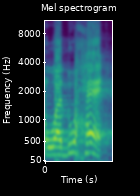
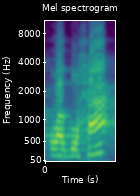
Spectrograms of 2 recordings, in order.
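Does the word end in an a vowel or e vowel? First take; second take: e vowel; a vowel. First: The word ends with an e vowel. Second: The word ends with an a vowel. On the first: "ada yang waduhe" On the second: "baca surat wadduha"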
